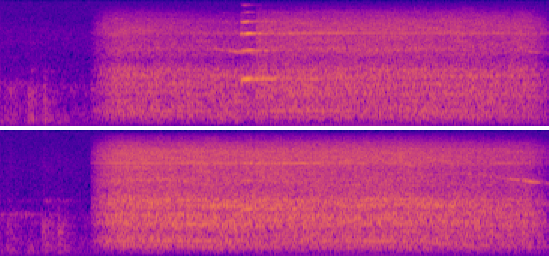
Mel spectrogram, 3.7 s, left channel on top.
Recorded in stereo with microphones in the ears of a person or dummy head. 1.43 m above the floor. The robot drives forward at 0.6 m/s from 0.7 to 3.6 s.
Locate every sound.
1.6 s a violin: 40° left (ahead or behind), 0.7 m; by 1.9 s 45° left (ahead or behind), 0.6 m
